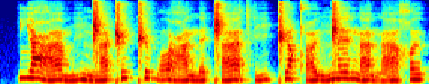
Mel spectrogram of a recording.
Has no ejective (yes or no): no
